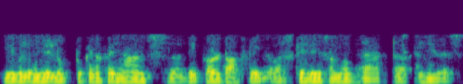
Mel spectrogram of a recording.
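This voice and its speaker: A man with an Indian accent answering as a company executive on an earnings call, speaking haltingly with many repeated filler phrases. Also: mid-range voice, level tone, a little hiss or hum. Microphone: telephone conference call. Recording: muffled narrow phone line.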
